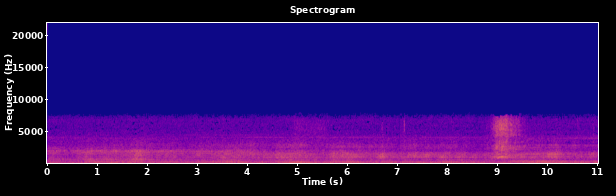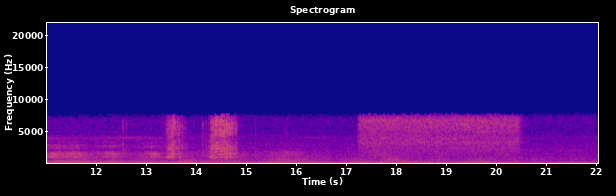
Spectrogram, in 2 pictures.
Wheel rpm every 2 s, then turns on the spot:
0, 0, 0, 0, 20, 0, 0, 20, 0, 0, 0.
14-16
